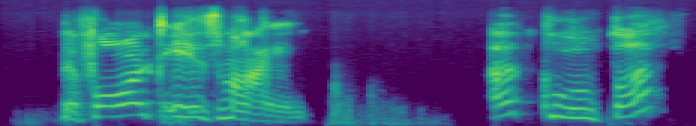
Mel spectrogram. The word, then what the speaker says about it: culpa: A culpa é minha. A culpa. Culpa. See the way it is pronounced? Culpa. You roll the L. You know, in Portuguese, the L in the middle is usually rolled.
